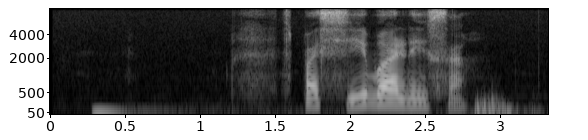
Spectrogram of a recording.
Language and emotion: Russian, positive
